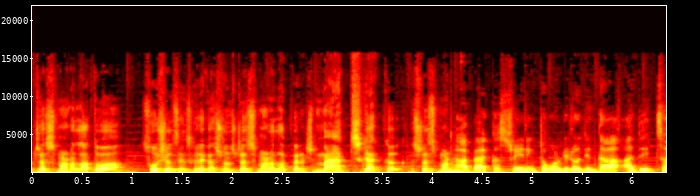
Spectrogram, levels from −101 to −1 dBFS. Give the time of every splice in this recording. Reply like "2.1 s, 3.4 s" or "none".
4.2 s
